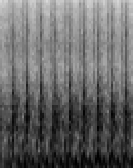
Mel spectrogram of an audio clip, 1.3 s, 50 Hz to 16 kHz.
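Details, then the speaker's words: 2004 Buick Park Avenue Ultra supercharged, service engine light on, mufflers missing, already known to knock: rough, lumpy idle pulsing about eight times a second with a stumbling beat, a definite misfire; noise seems to come from the bottom near the harmonic balancer. "maybe not quiet but it's definitely got a misfire you can see it miss ironing it here"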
